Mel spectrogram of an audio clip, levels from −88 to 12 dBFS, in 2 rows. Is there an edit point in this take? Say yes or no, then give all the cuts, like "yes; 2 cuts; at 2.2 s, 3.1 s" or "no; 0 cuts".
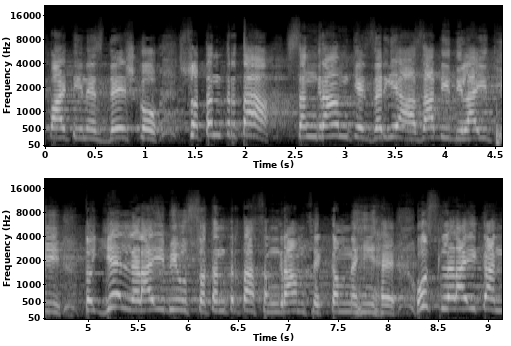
no; 0 cuts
